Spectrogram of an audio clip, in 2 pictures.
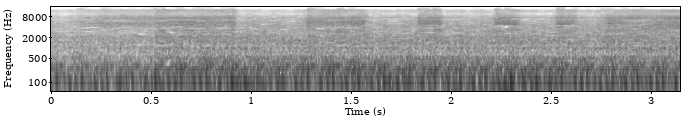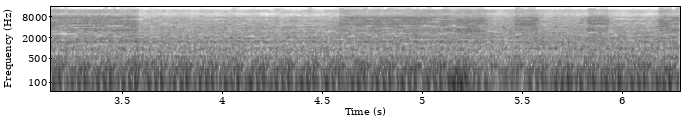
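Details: Vauxhall Astra petrol engine idling unevenly with a lumpy, stumbling misfire; spark plugs unchanged for about 37,000 miles and found worn out, gas escaping past them; plugs and coil pack being replaced.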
